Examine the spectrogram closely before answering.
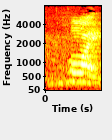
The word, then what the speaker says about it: ভয়: আমরা এটা কি বলেছিলাম সব সময় একটা শেষে স্বরবর্ণ থাকে অ, এটা আমরা উচ্চারণ করছি না এইটার ক্ষেত্রে, এই ছড়াটার ক্ষেত্রে।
